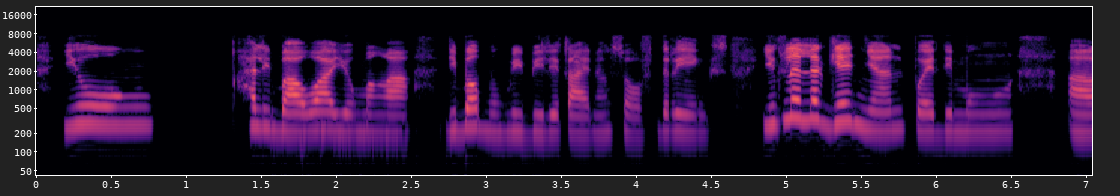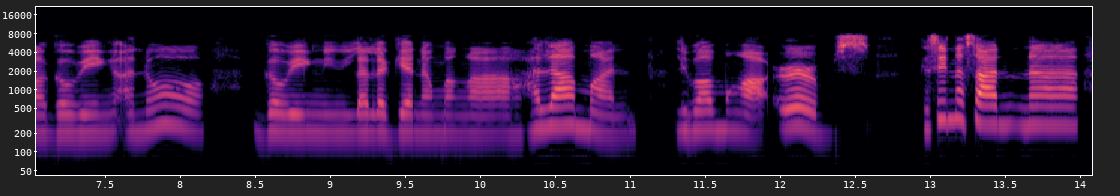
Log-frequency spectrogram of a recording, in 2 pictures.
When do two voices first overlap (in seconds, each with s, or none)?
none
